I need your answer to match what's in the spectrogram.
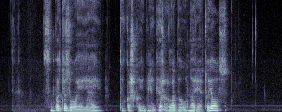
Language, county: Lithuanian, Vilnius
